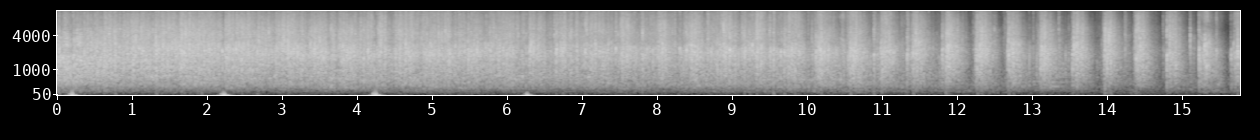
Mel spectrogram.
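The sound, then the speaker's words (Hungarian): Audience applause at a cabaret show: dense, loud clapping that settles into steady rhythmic unison clapping during the second half, with a few dull thumps early on. “Ez a taps azt jelenti, hogy menjünk?”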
